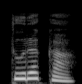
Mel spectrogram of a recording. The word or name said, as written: ತುರಕ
